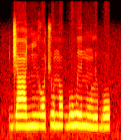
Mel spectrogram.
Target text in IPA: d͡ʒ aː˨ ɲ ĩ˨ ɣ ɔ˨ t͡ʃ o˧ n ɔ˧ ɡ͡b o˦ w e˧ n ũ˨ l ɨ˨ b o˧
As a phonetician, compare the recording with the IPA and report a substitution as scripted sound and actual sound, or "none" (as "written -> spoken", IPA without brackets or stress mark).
none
